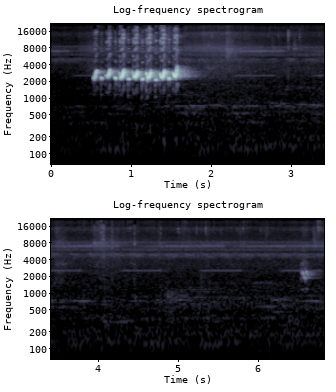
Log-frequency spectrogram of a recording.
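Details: Sooty-headed bulbul giving an energetic lure phrase: a quick, even trill of about ten bright, bubbling notes lasting a second, then quiet and one short closing note.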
